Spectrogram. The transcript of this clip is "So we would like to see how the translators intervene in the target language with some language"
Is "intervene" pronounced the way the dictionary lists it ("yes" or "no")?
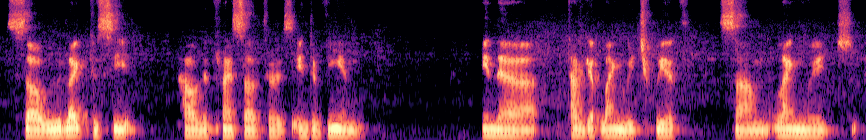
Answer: yes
